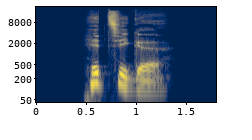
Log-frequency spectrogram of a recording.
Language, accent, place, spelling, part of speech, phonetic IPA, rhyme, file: German, Germany, Berlin, hitzige, adjective, [ˈhɪt͡sɪɡə], -ɪt͡sɪɡə, De-hitzige.ogg
- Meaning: inflection of hitzig: 1. strong/mixed nominative/accusative feminine singular 2. strong nominative/accusative plural 3. weak nominative all-gender singular 4. weak accusative feminine/neuter singular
